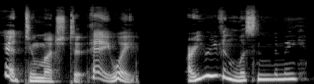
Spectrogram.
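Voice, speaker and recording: A man's voice: very high-pitched, wildly swooping pitch, brisk, heavily acted. A man playing a talkative, theatrical fight-ring boss with a morbid streak in an audio drama. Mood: breezy, morbid.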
